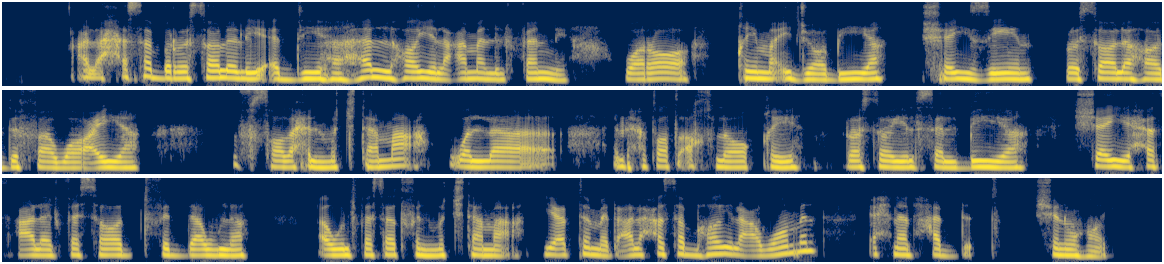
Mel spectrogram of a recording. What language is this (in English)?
Baharna Arabic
